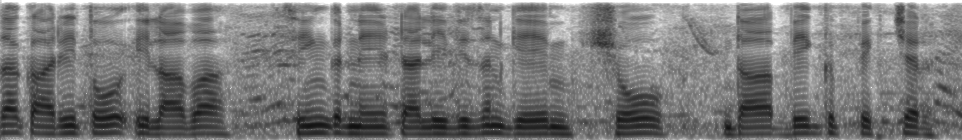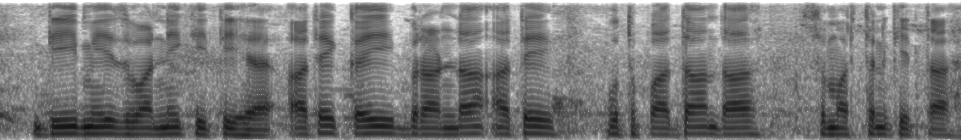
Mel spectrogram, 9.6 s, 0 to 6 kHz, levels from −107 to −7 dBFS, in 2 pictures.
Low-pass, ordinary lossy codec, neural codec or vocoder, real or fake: 5.4 kHz; none; none; real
